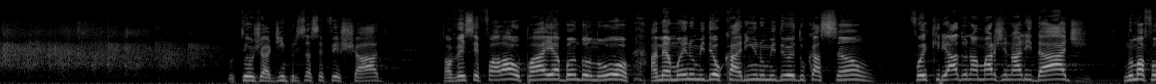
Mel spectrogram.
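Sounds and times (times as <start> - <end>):
congregation applauding during a church service: 0.0 - 2.4
speech: 2.3 - 11.5.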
